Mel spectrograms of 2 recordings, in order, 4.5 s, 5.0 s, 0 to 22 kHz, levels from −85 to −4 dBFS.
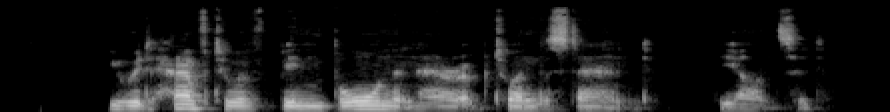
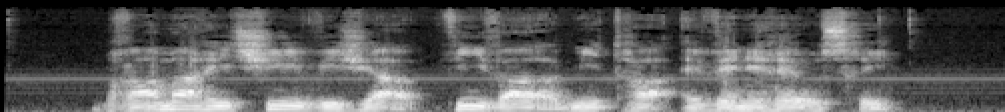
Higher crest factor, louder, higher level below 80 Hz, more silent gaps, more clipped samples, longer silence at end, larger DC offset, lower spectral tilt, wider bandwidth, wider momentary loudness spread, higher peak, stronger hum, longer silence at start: first, 20 dB vs 12 dB; second, -30 LUFS vs -13 LUFS; second, -74 dBFS vs -40 dBFS; first, 3.39-3.56 s vs none; neither; second, 0.4 s vs 0.55 s; neither; about the same, -4 dB/octave vs -4.5 dB/octave; about the same, 16 kHz vs 16.5 kHz; first, 13 LU vs 7 LU; second, -10 dBFS vs 0 dBFS; neither; about the same, 0.55 s vs 0.45 s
